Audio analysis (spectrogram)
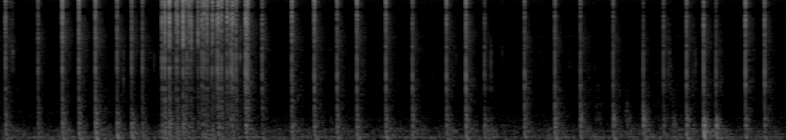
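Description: Several long acrylic nails tap and trace across a large flat LCD TV screen with a plastic-film panel showing app tiles. Dozens of short, dry, bright clicks sound in an uneven rhythm. Around the second second they give way to a brief, dense run of scratchy tracing.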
